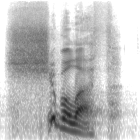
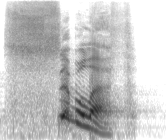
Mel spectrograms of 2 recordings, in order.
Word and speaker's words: Shibboleth: If he said no, not the enemy, verse number 6, then said they unto them, say now Shibboleth. And he would say, Sibboleth, for he could not frame to pronounce it right.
